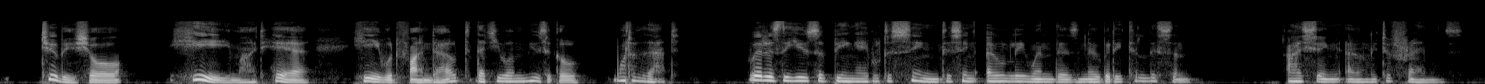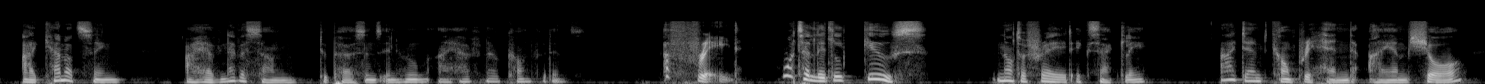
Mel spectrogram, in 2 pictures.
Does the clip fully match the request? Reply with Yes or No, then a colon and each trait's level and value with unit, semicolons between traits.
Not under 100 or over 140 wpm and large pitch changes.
Yes: slow, 135 wpm; wide, 5.7 semitones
